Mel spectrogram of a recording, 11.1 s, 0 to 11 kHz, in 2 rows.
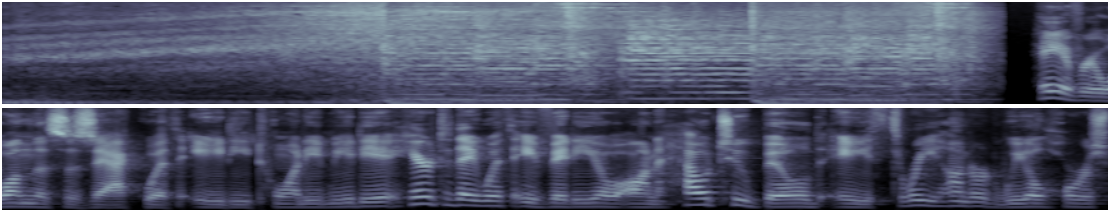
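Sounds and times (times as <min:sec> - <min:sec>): intro music: 0:00.0 - 0:05.0.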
